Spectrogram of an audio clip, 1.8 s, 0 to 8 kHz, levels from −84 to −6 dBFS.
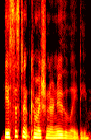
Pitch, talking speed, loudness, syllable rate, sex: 175 Hz, 195 wpm, -19 LUFS, 7.5 syllables/s, female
